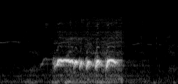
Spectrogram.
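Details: Zebra dove song recorded as a lure: a single rapid phrase of five or six quavering, bubbling coos on a level mid pitch, lasting under a second.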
